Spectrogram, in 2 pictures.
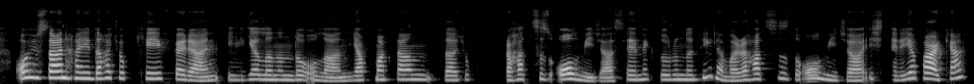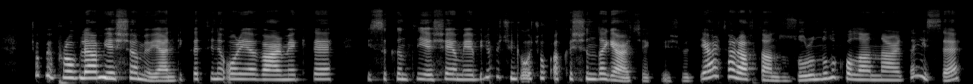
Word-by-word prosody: O 305 - +4
yüzden 305 -1 +7
hani 280 -2 +1
daha 270 +3 +2
çok 280 -1 -7
keyif 265 -1 -2
veren, 190 -5 +2
ilgi 205 +3 -4
alanında 215 -2 -1
olan, 165 -4 -2
yapmaktan 220 +4 -2
da 205 -1 -1
çok 220 +2 -19 0.3
rahatsız 235 +3 -3
olmayacağı, 170 -10 +1
sevmek 220 +6 -5
zorunda 220 0 -4
değil 320 -4 -2
ama 180 -4 -2
rahatsız 250 +5 -2
da 220 - -7
olmayacağı 180 - -2
işleri 215 -6 -9
yaparken 275 +3 +3 0.3
çok 425 -1 -11
bir 390 - +1
problem 300 0 +6
yaşamıyor. 275 - +2
Yani 170 +1 +1
dikkatini 250 +3 -6
oraya 245 -1 0
vermekte 225 +2 +2 0.3
bir 230 - -14
sıkıntı 245 0 -7
yaşayamayabiliyor 235 +5 -1
çünkü 265 -3 -3
o - - 0
çok 285 +2 -8
akışında 255 -1 -2
gerçekleşiyor. 160 -4 -1
Diğer 320 +9 +2
taraftan 245 - +3
da - - -12
zorunluluk 230 - -3
olanlarda 210 - -1
ise 395 - -3
230 Hz, 140 wpm, -23 LUFS, 205-265 Hz, 0.3 s, yüzden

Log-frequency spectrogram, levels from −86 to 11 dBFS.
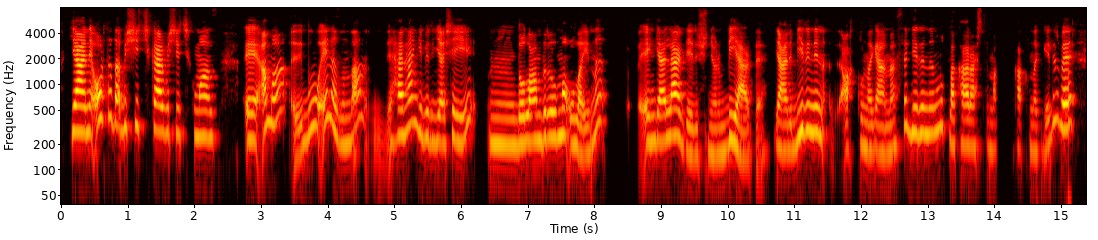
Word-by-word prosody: Yani 275 -1 +9
ortada 380 -3 +3
bir 315 - -3
şey 315 +2 -4
çıkar, 295 -4 +5
bir 270 - -5
şey 265 -1 -8
çıkmaz, 245 -2 -1 0.5
eee, 225 -1 +3
ama, 340 +3 +4 0.2
eee, - - -5
bu 290 +6 -2
en 390 +8 0
azından 250 - -1 0.4
ı - - -10
herhangi 270 +2 +1
bir 240 - -4
ya 210 -1 -2
şeyi, 215 -1 -4 0.2
ımm, 200 -1 -4
dolandırılma 225 +4 +2
olayını 200 - -3 0.5
ö - - -10
engeller 220 +2 +3
diye 155 -2 -5
düşünüyorum, 155 +2 -9
bir 225 - -1
yerde. 180 -10 0 0.2
Yani 170 +3 +1
birinin 280 -1 +1
ı - - -10 0.2
aklına 185 -4 -5
gelmezse 170 - -3
birinin 270 0 -1
mutlaka 205 -11 -3
araştırmak 185 -2 -3 0.3
aklına 170 -2 -8
gelir 185 - -9
ve, 305 +4 +4
240 Hz, 150 wpm, -24 LUFS, 195-285 Hz, 0.5 s, Yani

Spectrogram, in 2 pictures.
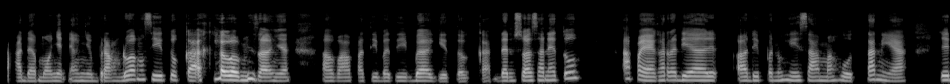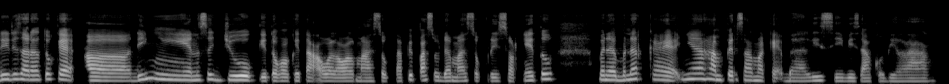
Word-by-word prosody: ada 165 -1 -2
monyet 165 0 -2
yang 165 - -4
nyebrang 160 0 -1
doang 220 +5 +3
sih 205 -1 +1
itu 210 - 0
Kak, 180 +6 +4
kalau 205 -5 +11
misalnya 170 -6 +3 0.3
apa-apa, 165 0 -4
tiba-tiba 170 +1 -1
gitu 145 -1 -5
kan, - - -4
dan 175 0 +1
suasananya 195 +2 +1
itu 275 - 0 0.5
apa 265 -5 +1
ya, 180 - +7
karena 195 0 0
dia, 190 -1 +3 0.2
eee, 180 0 -2
dipenuhi 185 +1 -3
sama 180 -2 -1
hutan 195 +4 -1
ya, 160 -3 -1 0.4
jadi 205 +3 +3
di - - 0
sana 215 -2 +3
tuh 245 - -1
kayak, 220 -4 +5 0.2
eee, 175 -2 +4
dingin, 220 -5 0
sejuk, 200 -2 +3
gitu, 165 0 -2
kalau 165 - 0
kita 170 -1 -2
awal-awal 160 -1 0
masuk. 155 0 -4
Tapi 160 +7 -5
pas 195 +1 0
udah 165 -1 -3
masuk 165 0 -5
resort-nya 160 +4 -4
itu 245 +3 0 0.5
benar-benar 210 +4 +1
kayaknya 225 +4 -1
hampir 210 -3 +1
sama 190 -2 -2
kayak - - -6
Bali 160 +3 -6
sih 160 -3 -5
bisa 150 -1 -5
aku - - -13
bilang. 150 +1 -8
180 Hz, 175 wpm, -25 LUFS, 165-205 Hz, 0.5 s, kalau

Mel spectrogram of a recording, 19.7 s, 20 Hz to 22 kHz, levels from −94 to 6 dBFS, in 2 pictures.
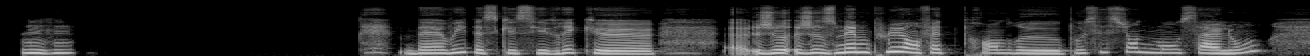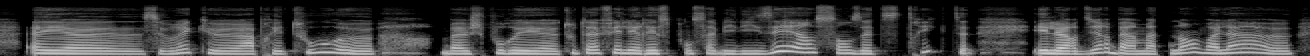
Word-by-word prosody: Mmh 245 -1 +2
mh. 245 +1 -2 2.5
Bah, 225 +2 0
oui, 280 +6 +2
parce 235 -3 -2
que 220 -2 -4
c'est 210 +1 -3
vrai 240 +6 -1
que, 195 -6 0 0.6
heu, - - -4
j'o 235 +3 +3
j'ose 240 0 +1
même 290 +1 +7
plus, 330 +2 +6
en 270 -3 +4
fait, 255 0 -1
prendre, 230 -1 -4
heu, 205 -1 +1
possession 290 +8 -5
de 285 - +1
mon 250 -1 -2
salon 235 - -1 0.6
et 215 -1 +3
heu, 190 -3 +1
c'est 190 +1 -6
vrai 235 +8 -1
qu'après 190 -4 -2
tout, 275 +8 0
heu, 190 -5 +1 0.5
bah, 200 0 +1
je 200 - -8
pourrais, 205 -3 +2
heu, - - -9
tout 230 +4 -6
à 230 0 +2
fait, 240 +1 0
les 220 -2 +3
responsabiliser, 205 - 0
hein, 285 -2 +3
sans 220 -6 -3
être 200 0 -3
stricte 330 - -7 0.5
et 215 -1 +5
leur 200 -2 +5
dire: 250 +8 0
«Ben 215 -5 +2
maintenant, 210 +9 0
voilà, 240 -2 +1
heu - - -8
220 Hz, 150 wpm, -22 LUFS, 200-250 Hz, 2.5 s, même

